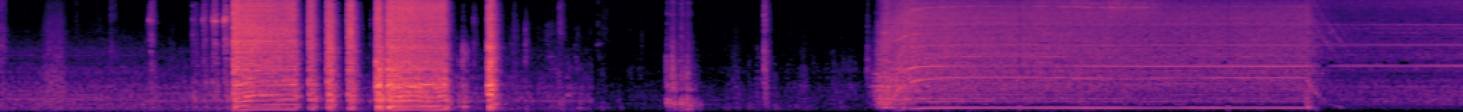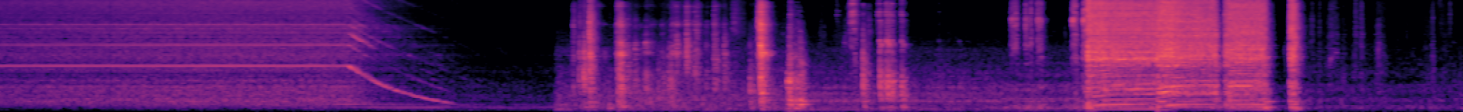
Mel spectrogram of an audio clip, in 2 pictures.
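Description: Cordless drill driving in short revving bursts, twice. In between, a power-tool motor starts, runs steadily for several seconds, then falls in pitch as it winds down after being switched off.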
